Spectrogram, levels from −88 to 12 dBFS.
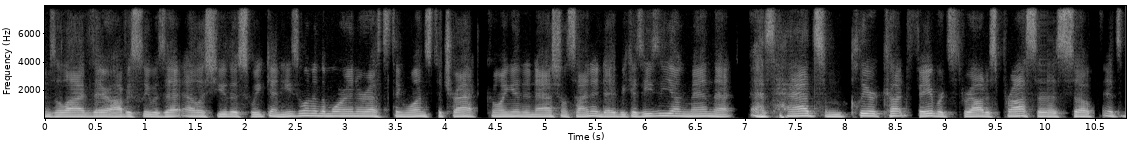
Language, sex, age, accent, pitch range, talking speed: English, male, 40-59, American, 135-155 Hz, 215 wpm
